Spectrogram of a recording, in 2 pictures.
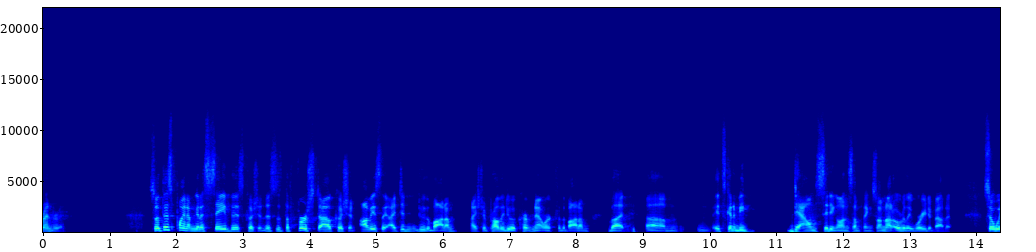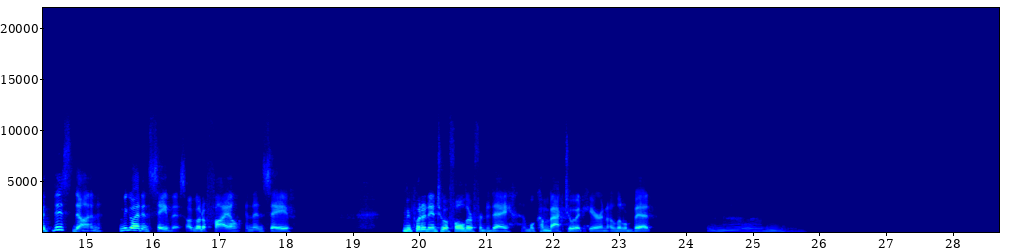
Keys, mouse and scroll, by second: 7.6 right click, 16.6 click, 18.1 click, 20.6 click, 23.8 click, 24.1 click, 25.2 click, 25.3 click, 26.9 click, 27.0 click, 28.0 click.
